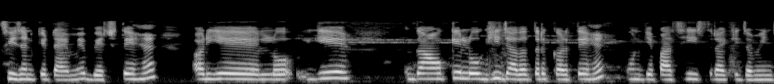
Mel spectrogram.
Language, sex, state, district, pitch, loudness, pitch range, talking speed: Hindi, female, Bihar, Darbhanga, 245 Hz, -15 LUFS, 230-260 Hz, 195 wpm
